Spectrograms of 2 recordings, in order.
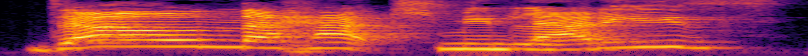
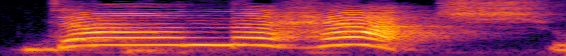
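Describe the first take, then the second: First: Loud, slow table-pounding toast; hearty pirate toast; captain yelling. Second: Much higher, slow crew chorus; squeaky crew cheer; crew shouting. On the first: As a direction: bellow it as a rowdy toast. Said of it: "Braid Beard pounded his fist on the table and yelled". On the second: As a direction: echo it like a rowdy crew. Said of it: "we all shouted". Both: Acted.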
